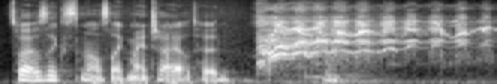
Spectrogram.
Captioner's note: Stephanie and Dylan laughing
